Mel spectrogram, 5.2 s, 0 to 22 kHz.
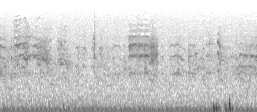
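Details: Arctic terns at a large breeding colony, Rottumerplaat, the Netherlands, 4 June 2023; scratchy, rasping calls in short bursts from several birds, with low wind rumble and a couple of thumping knocks near the end.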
